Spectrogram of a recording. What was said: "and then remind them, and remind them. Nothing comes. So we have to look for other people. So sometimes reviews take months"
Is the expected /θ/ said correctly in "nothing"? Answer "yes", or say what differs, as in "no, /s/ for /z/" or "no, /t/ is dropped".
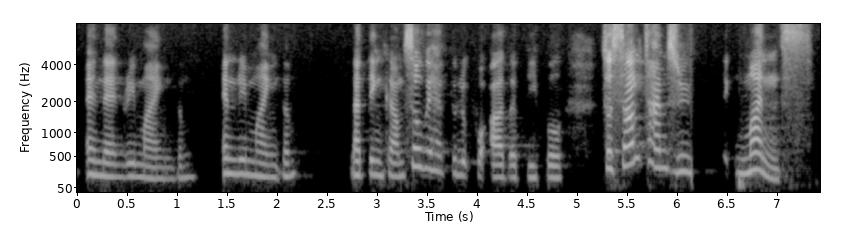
no, /t/ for /θ/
